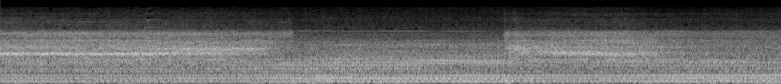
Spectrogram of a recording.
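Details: Rebuilt John Deere hydraulic pump on test bench, oil at 20 °C: 30 litres flow at 0 and 200 bar, no loss, relief valve at 200 holds pressure; steady drone with brief tone drop as pressure changes, no whine or rattle.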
